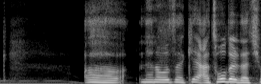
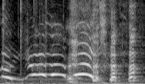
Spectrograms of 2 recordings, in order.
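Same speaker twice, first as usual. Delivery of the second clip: very high, slow, laughing no; laughing insistence; 10 dB louder, slower than usual. Retold or imitated. Fan insisting back to her idol, laughing high. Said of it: "I was like".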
